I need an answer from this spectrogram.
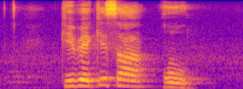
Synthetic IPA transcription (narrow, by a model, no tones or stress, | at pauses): kʼɪbɛkʼɪsa | ɣʊ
